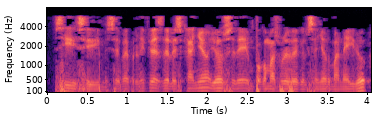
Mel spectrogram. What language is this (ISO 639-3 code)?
spa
